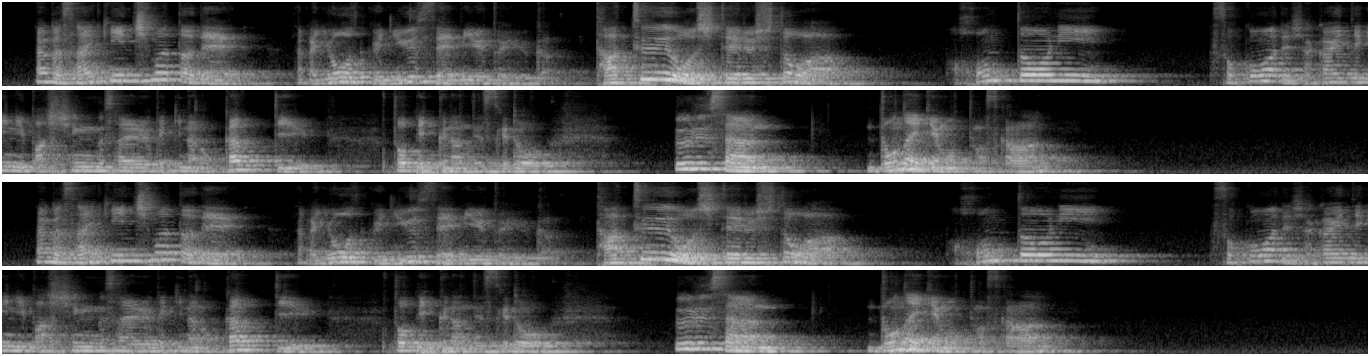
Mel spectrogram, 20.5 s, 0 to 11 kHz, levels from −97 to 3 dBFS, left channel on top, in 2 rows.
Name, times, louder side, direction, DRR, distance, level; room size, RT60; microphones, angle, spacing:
voice 1, 0.3-1.7 2.3-4.1 4.5-6.3 7.1-8.2 9.2-12.6 13.2-14.6 15.3-16.0 16.7-18.1, left 1 dB, 65° left, 1 dB, 2.1 m, -27 dB
10.0 x 6.4 x 3.4 m, 0.84 s
head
